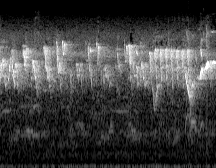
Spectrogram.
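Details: Birds twittering in a thick tangle of high notes, short slurred chirps crowding each other, with one clearer, brighter call rising near the end; wind blows through leaves.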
